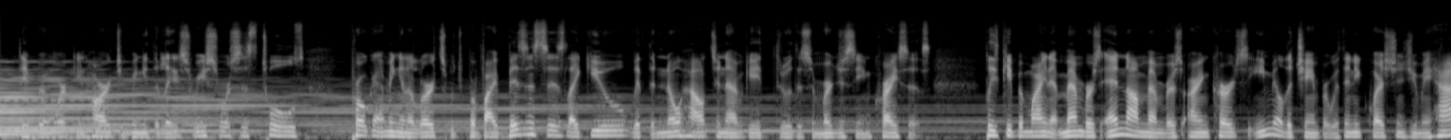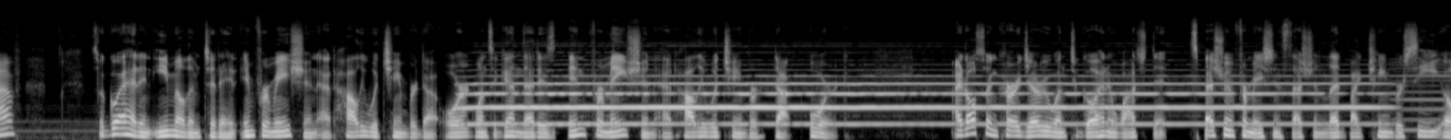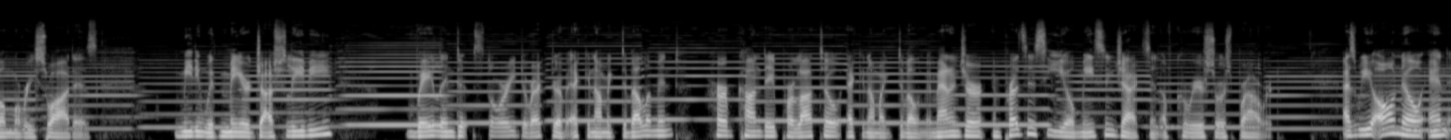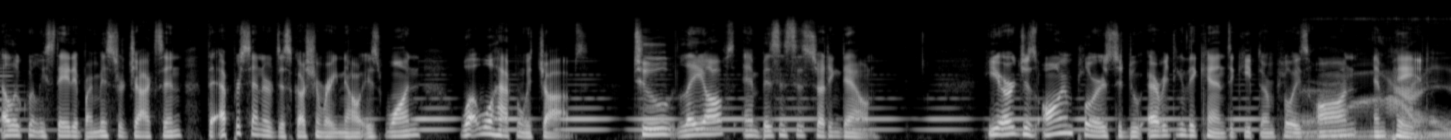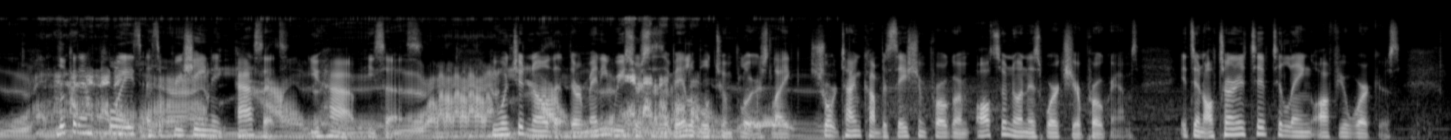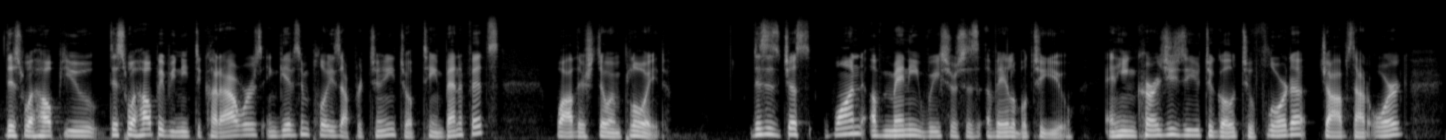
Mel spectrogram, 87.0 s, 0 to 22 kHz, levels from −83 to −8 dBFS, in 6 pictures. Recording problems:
background music; loud; throughout; 4 dB below the speech

